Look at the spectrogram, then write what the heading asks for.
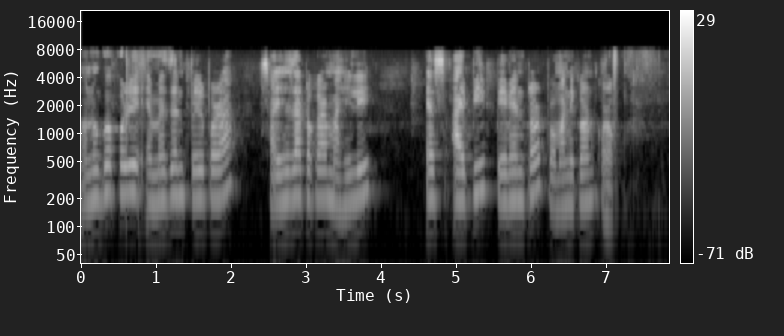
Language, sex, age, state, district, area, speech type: Assamese, female, 60+, Assam, Dhemaji, rural, read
